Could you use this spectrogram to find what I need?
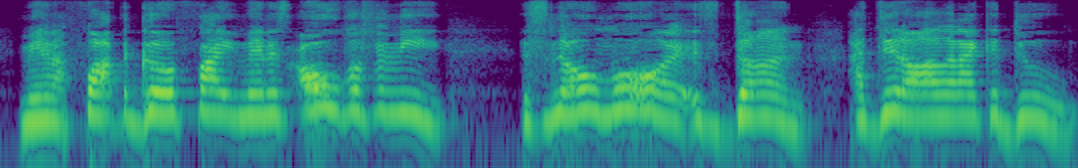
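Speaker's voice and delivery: emphatic re-enacted giving up; despairing outburst, re-enacted. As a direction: cry out that you're finished. Re-enacting despairing call to brother.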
